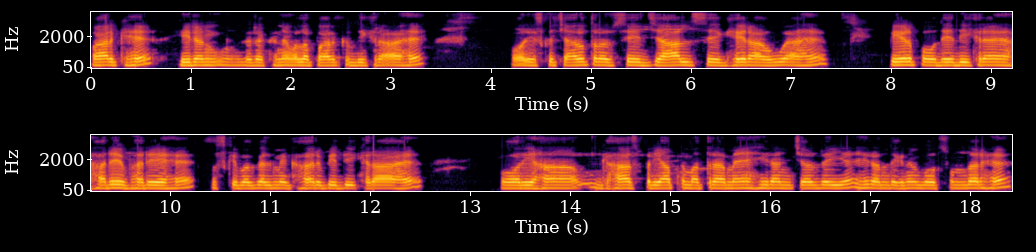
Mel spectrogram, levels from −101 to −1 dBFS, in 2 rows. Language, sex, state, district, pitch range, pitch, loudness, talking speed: Hindi, male, Bihar, Purnia, 165-170 Hz, 165 Hz, -16 LUFS, 160 wpm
